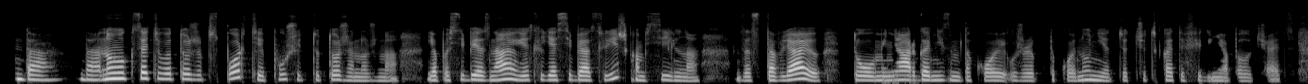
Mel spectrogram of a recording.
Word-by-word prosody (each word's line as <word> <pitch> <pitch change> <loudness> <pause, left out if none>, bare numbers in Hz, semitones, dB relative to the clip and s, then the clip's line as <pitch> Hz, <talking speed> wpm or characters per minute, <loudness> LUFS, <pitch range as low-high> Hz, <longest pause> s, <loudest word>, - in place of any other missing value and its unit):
Да, 215 -3 +1 0.2
да, 220 -3 +1
но, 265 +3 +9
кстати, 275 -1 +2
вот 250 -1 0
тоже 235 -3 -1
в 220 - -13
спорте, 260 - 0
пушить 230 -3 -7
тут 200 -1 -9
тоже 205 -4 -2
нужно. 175 -1 -6 0.3
Я 200 - +2
по 195 - -5
себе 215 +1 +1
знаю, 220 +4 +4
если 205 +1 -2
я 205 0 +2
себя 205 -1 +2
слишком 205 - -3
сильно 180 -4 -5 0.3
заставляю, 195 +3 +4 0.3
то 195 -1 +2
у 190 - +1
меня 195 +2 +2
организм 200 -1 +1
такой 185 -1 -3
уже, 175 0 -7
такой: 175 - -7
ну 210 +3 0
нет, 185 -5 -2
это 185 - -8
чё-то - - -13
какая-то 190 -1 -4
фигня 85 - -8
получается. 155 - -10
200 Hz, 165 wpm, -22 LUFS, 185-220 Hz, 0.3 s, но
